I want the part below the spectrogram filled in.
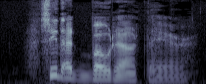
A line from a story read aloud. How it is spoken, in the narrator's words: said in the old pleasant voice of a conspirator for pleasure, mischief, profit, and delight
